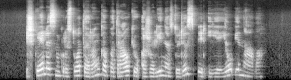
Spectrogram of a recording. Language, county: Lithuanian, Panevėžys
